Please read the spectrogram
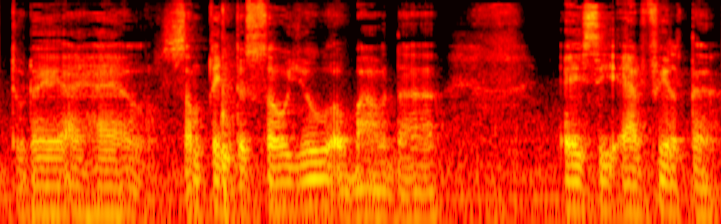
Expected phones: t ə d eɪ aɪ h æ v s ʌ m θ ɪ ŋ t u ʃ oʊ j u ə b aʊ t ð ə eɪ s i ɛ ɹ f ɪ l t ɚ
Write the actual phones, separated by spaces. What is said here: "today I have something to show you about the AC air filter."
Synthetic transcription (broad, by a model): t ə d eɪ aɪ h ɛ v s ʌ m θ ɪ ŋ t u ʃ oʊ j u ə b aʊ t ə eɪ s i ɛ l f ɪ l t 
